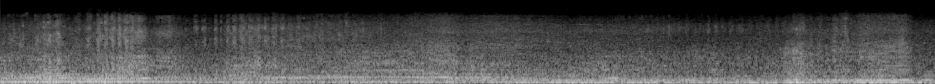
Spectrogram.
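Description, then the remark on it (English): The engine of the 1,000 horsepower Sunbeam, the first car to go over 200 miles an hour, which broke the world land speed record in 1927 and is kept at the National Motor Museum, runs loudly: a deep steady rumble with rough throbbing harmonics and small surges in intensity, no speech. “This is the first car that went over 200 miles an hour.”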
